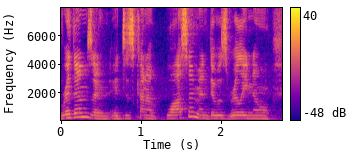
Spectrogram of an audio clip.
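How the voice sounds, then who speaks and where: A woman with a Spanish accent, medium in pitch and fairly quick in pace. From Colombia. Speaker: childhood cancer survivor and advocate. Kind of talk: interview testimony. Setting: recorded near the capitol in Washington DC. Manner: halting, many fillers; animated.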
